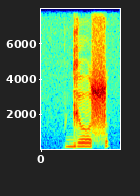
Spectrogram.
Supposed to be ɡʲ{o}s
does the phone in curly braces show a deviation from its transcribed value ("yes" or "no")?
no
